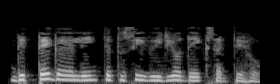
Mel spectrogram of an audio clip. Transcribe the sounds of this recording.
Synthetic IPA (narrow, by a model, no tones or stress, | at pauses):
d̪ɪt̪ːeːɡəelɪ̃ŋk̚t̪eːt̪ʊsĩːʋiːɖijoːd̪eːkʰsək̚d̪eːɦoː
